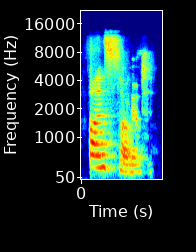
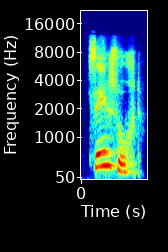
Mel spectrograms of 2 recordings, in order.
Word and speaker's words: Sehnsucht: Sehnsucht. So, oh, I'm sorry. Yep. Sehnsucht. Sehnsucht. Ah, my Portuguese is not is not up to it. Sehnsucht it's a very strong desire for it's almost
